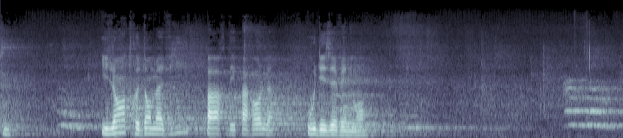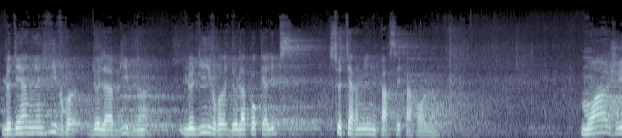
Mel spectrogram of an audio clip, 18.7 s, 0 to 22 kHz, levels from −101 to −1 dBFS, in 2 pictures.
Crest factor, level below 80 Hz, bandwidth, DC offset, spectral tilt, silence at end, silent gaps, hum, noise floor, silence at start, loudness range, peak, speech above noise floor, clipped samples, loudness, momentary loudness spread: 22 dB; -64 dBFS; 11 kHz; under 0.1%; -7 dB/octave; 0 s; none; none; -50 dBFS; 0 s; 9 LU; -2 dBFS; 29 dB; under 0.1%; -22 LUFS; 20 LU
